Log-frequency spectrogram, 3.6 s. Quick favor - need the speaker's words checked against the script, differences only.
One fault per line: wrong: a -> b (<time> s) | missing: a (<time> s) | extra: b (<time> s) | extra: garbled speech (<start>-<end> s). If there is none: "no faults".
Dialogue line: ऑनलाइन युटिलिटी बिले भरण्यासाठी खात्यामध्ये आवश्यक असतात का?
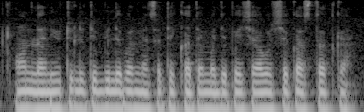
extra: पैसे (2.3 s)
